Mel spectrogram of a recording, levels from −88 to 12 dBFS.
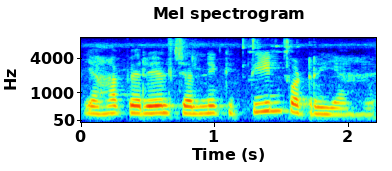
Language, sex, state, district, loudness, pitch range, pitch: Hindi, female, Jharkhand, Palamu, -15 LUFS, 210-230 Hz, 225 Hz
